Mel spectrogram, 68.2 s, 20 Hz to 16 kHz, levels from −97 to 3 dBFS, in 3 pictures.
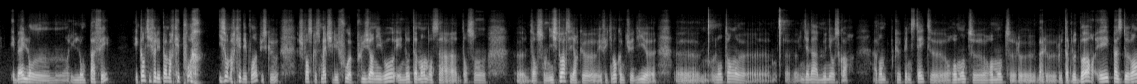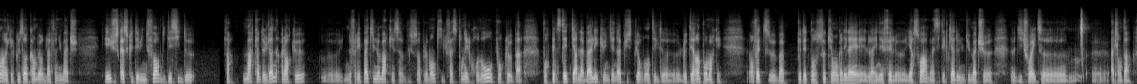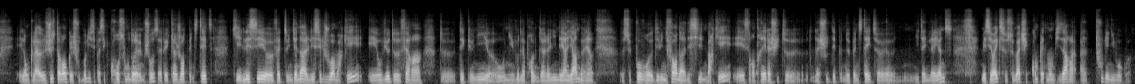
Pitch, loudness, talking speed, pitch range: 115 Hz, -27 LUFS, 225 wpm, 110-130 Hz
